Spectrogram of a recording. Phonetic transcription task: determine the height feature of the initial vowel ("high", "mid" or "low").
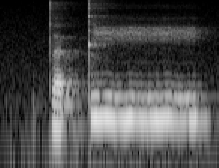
low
